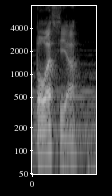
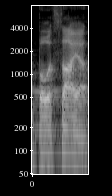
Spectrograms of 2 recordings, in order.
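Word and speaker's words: Boethiah: is sacrifice maruo to boia or boia or however you want to pronounce it I I like to call it boethia so yeah let's get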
